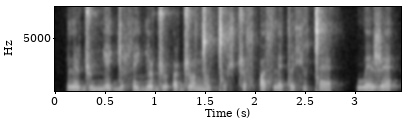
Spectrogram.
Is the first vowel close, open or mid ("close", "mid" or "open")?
open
